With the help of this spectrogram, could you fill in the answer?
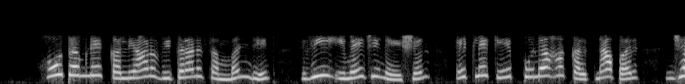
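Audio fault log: throughout G.729 codec: speech stops at 3.8 kHz and sounds plainly rough and synthetic, as a low-rate predictive coder, likely 8 kbit/s G.729A, rebuilds it from sparse pulses.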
